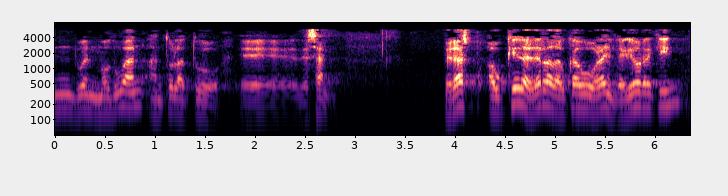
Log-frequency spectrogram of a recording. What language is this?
Basque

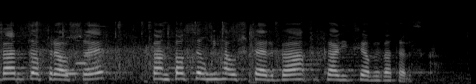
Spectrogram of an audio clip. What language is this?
Polish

